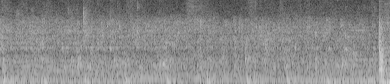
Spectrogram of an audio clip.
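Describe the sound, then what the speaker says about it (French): Tap water running steadily into a container for homemade aronia wine, a soft continuous trickle with a faint rhythmic pulsing beneath it and a small knock near the end. "on se prend de l'eau du robinet"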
